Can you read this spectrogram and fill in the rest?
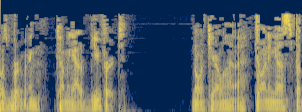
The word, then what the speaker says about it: Beaufort: In North Carolina, we pronounce it Beaufort, almost as if it was spelled F-E-R-T, and we leave Beaufort to South Carolina. It's a little confusing. Two states, same spelling.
